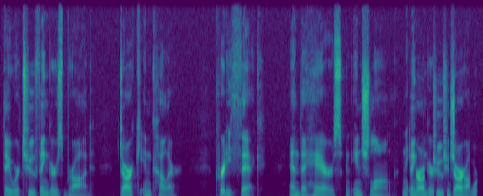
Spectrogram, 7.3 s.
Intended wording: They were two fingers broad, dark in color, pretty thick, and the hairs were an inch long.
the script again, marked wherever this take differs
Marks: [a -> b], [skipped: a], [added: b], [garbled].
They were two fingers broad, dark in color, pretty thick, and the hairs [skipped: were] an inch long. [garbled]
